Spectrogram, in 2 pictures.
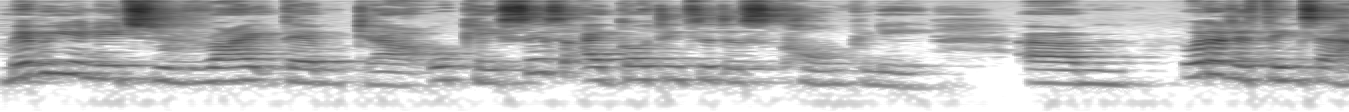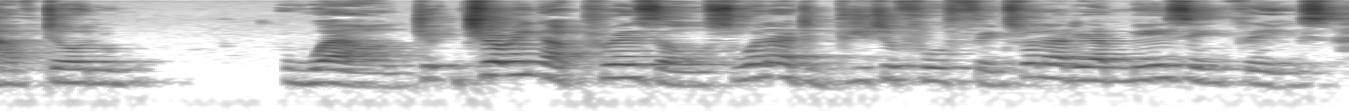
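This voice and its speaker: A woman with a high voice talks the listener through workplace advice, earnest and direct, repeating key phrases and asking pointed questions. Her voice rings a little in an echoey room. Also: animated, moderate pace, darkish tone. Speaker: workplace coach and video host. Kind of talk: motivational advice talk to camera.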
